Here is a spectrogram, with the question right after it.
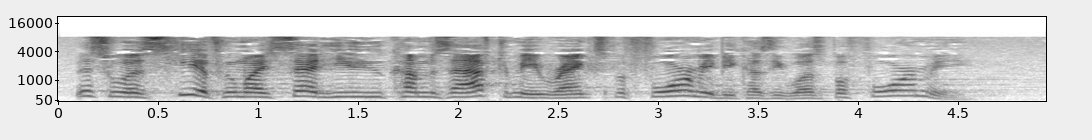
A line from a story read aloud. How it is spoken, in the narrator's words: John bore witness about him and cried out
